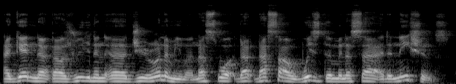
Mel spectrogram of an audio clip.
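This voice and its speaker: A man's voice: on the high side, fast talker, darkish tone. A man preaching informally, reading scripture and tagging his lines with "man" and "right?". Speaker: religious teacher.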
